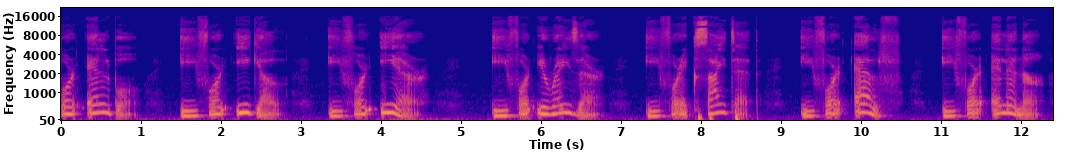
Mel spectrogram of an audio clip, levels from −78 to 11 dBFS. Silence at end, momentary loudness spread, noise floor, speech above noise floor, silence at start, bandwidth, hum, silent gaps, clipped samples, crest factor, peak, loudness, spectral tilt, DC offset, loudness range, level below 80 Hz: 0.15 s; 13 LU; -54 dBFS; 33 dB; 0 s; 16.5 kHz; none; none; under 0.1%; 20 dB; -2 dBFS; -21 LUFS; -5 dB/octave; under 0.1%; 3 LU; -42 dBFS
